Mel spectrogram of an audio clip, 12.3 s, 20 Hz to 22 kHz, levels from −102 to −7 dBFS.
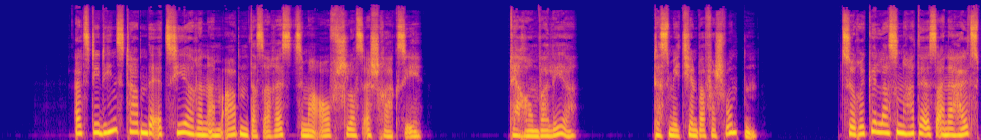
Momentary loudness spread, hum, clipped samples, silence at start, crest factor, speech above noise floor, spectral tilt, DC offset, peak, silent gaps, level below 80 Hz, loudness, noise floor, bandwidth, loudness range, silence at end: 8 LU; none; under 0.1%; 0.95 s; 18 dB; 59 dB; -4.5 dB/octave; under 0.1%; -2 dBFS; 5.62-5.66 s, 5.83-5.89 s, 6.23-6.27 s, 7.81-8.05 s, 9.64-9.70 s; -58 dBFS; -19 LUFS; -78 dBFS; 19 kHz; 4 LU; 0.05 s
